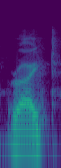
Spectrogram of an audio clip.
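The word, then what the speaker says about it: write: in English number one राइट राइट राइट का मतलब है लिखना लिखना है इन थिस वर्ल्ड में डब्लू साइलेंट है इसलिए इसको हम प्रयास करेंगे राइट ओं फोन नंबर सेकंड नो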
